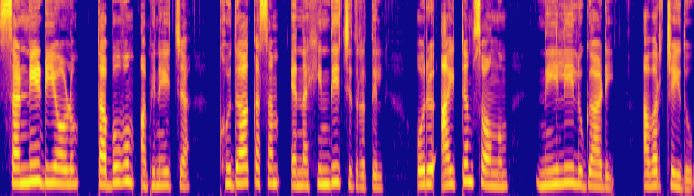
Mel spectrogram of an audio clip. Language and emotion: Malayalam, neutral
